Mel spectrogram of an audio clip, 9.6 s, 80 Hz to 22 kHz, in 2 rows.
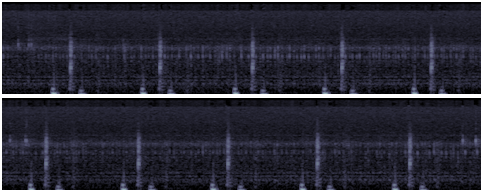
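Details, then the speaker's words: Normal heart sounds in a pediatrics teaching recording: steady lub-dub at about 65 a minute, with clean S1 and S2 heard best with the stethoscope diaphragm and nothing between them. "طب انا عندي الاس 1 والاس 2 بيكونوا هاي بيت ساون يعني صوتهم عالي واسمعهم افضل بواسطه الفرام بتاع السماعه"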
